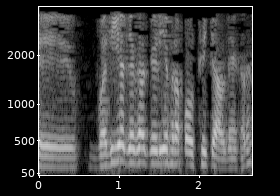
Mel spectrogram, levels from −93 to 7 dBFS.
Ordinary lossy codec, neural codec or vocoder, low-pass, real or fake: MP3, 16 kbps; none; 3.6 kHz; real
